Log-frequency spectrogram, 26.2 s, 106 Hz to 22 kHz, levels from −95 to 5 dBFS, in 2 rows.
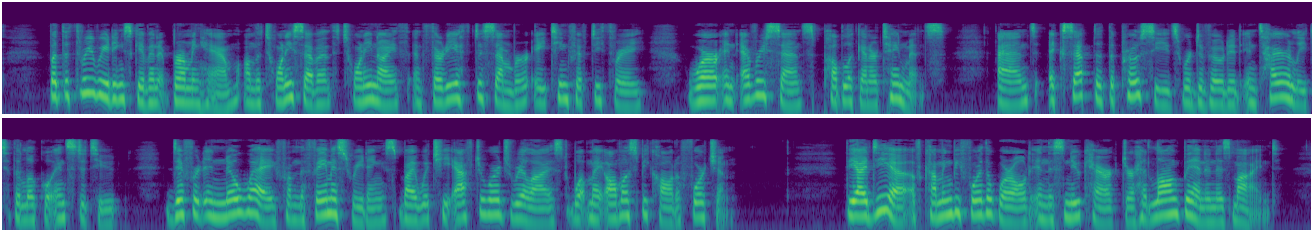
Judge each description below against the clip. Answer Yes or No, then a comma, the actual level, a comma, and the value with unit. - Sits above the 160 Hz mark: Yes, high, 190 Hz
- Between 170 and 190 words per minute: No, average, 160 wpm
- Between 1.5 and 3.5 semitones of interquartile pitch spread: No, average, 4.3 semitones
